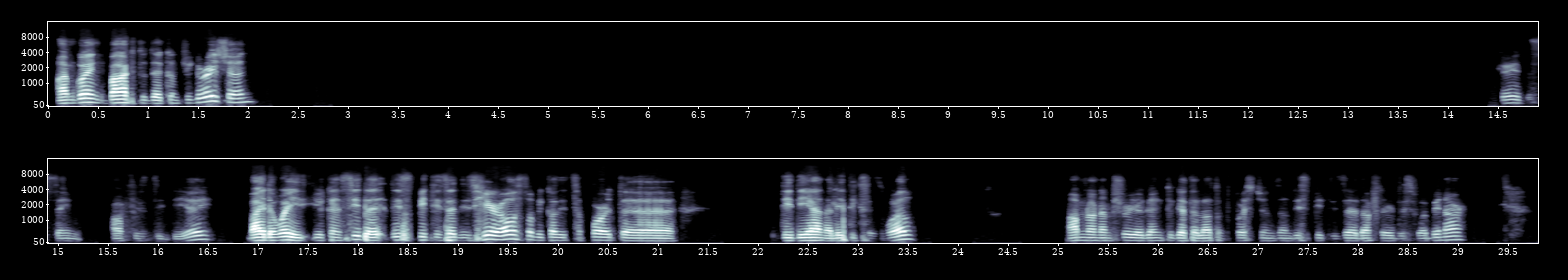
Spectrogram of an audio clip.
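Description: A young man speaks calmly, close to a headset microphone.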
